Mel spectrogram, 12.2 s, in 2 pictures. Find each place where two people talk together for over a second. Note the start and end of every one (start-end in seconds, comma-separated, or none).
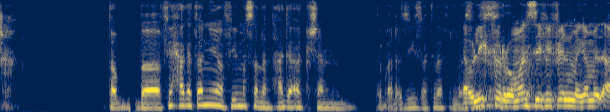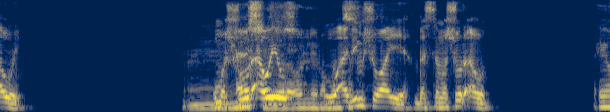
8.2-9.8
